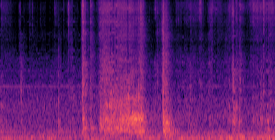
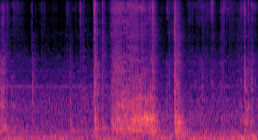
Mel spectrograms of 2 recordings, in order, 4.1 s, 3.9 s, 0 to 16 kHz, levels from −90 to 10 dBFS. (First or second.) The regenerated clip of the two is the first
